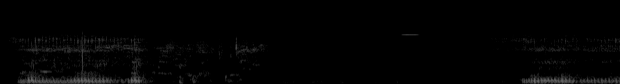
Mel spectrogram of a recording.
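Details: Heavy snoring from large sleeping Boerboel (African mastiff) dogs: loud, deep rumbling breaths with pauses between them.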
